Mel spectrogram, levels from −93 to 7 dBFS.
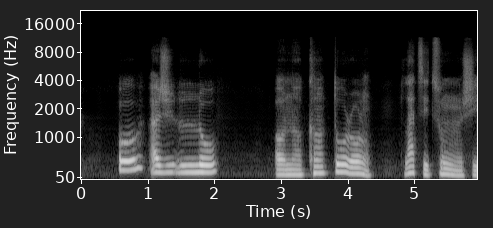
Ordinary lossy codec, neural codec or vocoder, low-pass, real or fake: none; codec, 24 kHz, 0.5 kbps, DualCodec; none; fake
